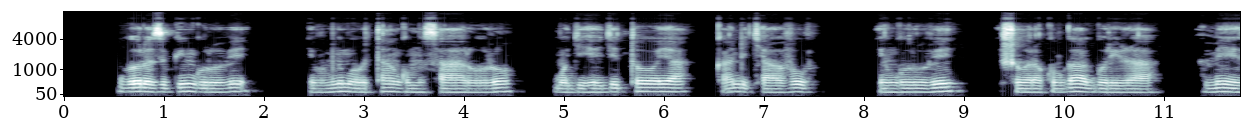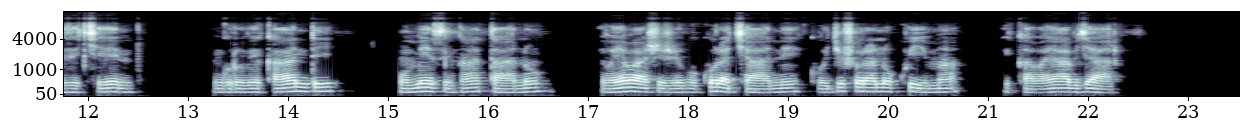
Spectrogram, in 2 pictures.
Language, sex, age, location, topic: Kinyarwanda, male, 25-35, Kigali, agriculture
